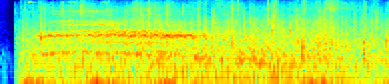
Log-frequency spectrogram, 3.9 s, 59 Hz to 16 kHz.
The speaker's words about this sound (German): Die Wiener Innenstadt hört sich im März 1787 noch etwas anders an als heute. Autos gibt es nicht. Und Pferdehufe und Kutschenräder auf holprig steinernem Pflaster ergeben ein epochal anderes Hörbild.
